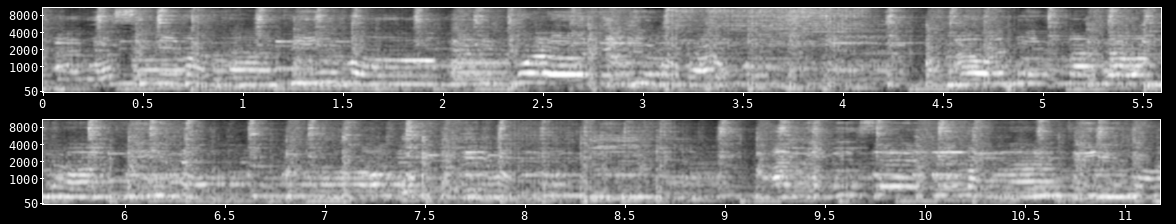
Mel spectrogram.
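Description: A live band of electric guitars, bass, drum kit and keyboards playing an upbeat, steady-beat dance tune, with a woman singing lead into a microphone over it.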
